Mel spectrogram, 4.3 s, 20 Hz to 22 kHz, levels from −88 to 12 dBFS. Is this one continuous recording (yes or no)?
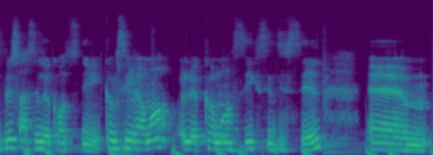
yes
